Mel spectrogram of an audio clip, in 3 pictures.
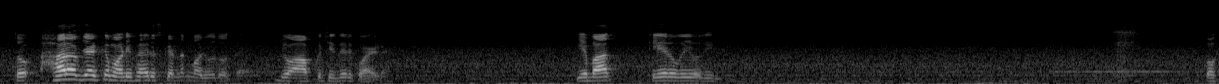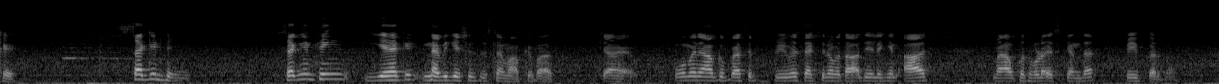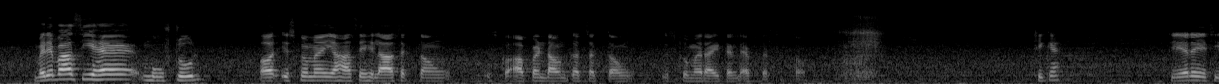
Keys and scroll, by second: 3.6 Delete, 11.6 z, 21.2 w, 30.7 ctrl+z, 32.2 ctrl+z.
